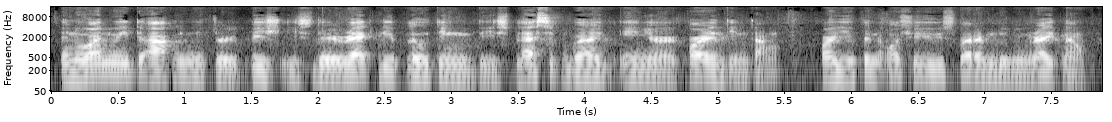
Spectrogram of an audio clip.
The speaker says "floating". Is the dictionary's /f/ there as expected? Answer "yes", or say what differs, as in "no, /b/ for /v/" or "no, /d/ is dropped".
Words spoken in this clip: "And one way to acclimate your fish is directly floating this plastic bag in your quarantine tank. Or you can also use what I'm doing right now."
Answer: no, /p/ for /f/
